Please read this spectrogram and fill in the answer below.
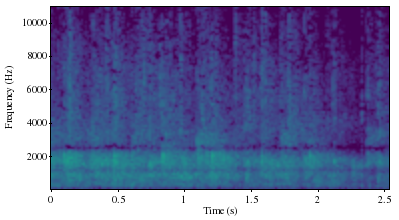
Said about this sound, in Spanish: Dale una ofrenda de palmas al Dios de la gloria con gratitud.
